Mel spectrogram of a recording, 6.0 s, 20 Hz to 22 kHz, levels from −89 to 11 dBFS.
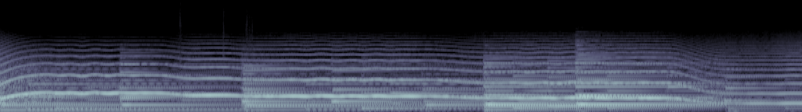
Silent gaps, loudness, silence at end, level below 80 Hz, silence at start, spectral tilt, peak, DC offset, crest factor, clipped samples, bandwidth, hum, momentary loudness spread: none; -22 LUFS; 0 s; -58 dBFS; 0 s; -9 dB/octave; -6 dBFS; under 0.1%; 14 dB; under 0.1%; 5.8 kHz; none; 9 LU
